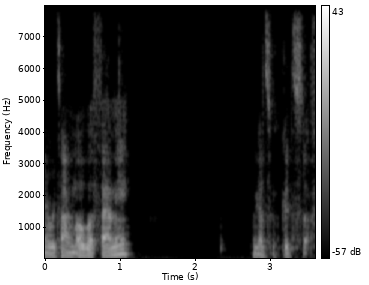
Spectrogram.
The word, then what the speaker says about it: Oba Femi: Oba Fi, pronounce it wrong every time. Oba Femi.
